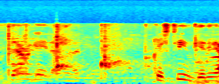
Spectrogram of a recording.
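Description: Near silence: faint, distant voices.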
